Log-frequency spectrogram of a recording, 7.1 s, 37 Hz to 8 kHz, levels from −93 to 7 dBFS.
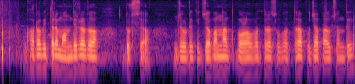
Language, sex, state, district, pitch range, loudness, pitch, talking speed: Odia, male, Odisha, Khordha, 100-110 Hz, -19 LUFS, 105 Hz, 100 wpm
